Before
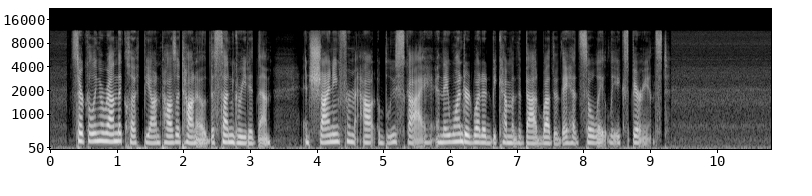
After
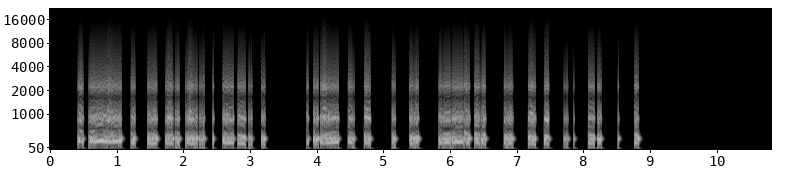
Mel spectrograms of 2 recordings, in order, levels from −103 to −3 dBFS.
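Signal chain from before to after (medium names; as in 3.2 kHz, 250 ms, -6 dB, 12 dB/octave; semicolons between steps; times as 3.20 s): frequency axis rescaled in octaves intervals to 117%; Schmitt trigger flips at -22 dBFS; vowel filter u; trim +5.5 dB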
